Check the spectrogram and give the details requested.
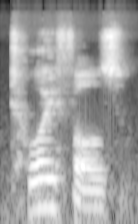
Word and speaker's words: Teufels: The beer is pronounced Teufels beer. Teufels beer? What the heck? Oh, that's a T. That makes sense. I thought it was an F.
